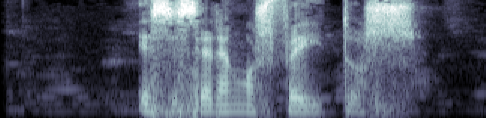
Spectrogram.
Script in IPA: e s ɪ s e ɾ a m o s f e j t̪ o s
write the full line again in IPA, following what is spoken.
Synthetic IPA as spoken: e s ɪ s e ɾ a ŋ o s f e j t̪ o s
